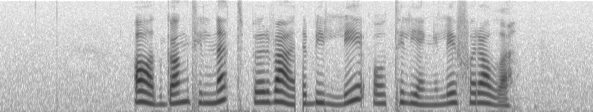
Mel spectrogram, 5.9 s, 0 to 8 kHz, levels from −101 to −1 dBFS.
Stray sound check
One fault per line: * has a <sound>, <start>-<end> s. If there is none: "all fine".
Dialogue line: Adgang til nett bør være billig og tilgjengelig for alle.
* has a dropout, 2.9-3.0 s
